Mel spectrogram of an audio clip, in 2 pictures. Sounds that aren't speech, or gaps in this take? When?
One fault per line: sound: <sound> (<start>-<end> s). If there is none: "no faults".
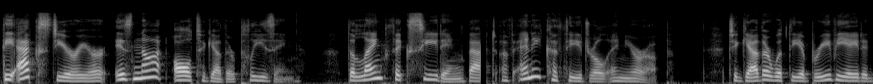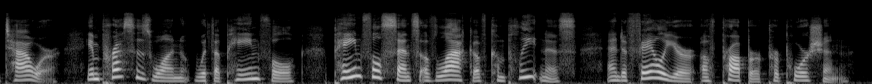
sound: dropout (4.8-4.9 s)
